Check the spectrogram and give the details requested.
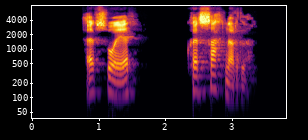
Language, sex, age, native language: Icelandic, male, 60-69, Icelandic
